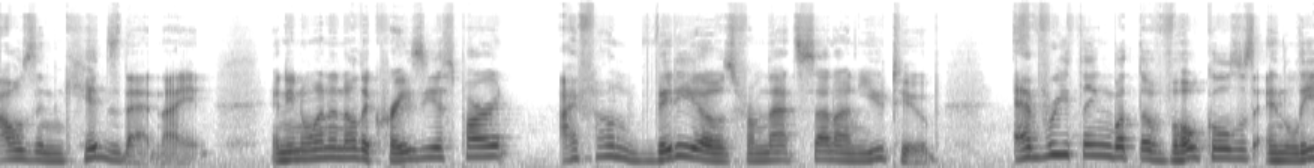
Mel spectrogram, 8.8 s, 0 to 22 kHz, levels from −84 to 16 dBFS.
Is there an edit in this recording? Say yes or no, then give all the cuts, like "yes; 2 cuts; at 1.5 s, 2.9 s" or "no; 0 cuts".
no; 0 cuts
